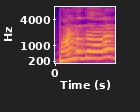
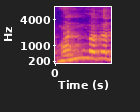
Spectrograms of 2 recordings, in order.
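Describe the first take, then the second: First: The word is said clearly as 'manathaara'. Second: The word is garbled into 'manmatha'. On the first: The speaker calls it right. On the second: The speaker calls it wrong.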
